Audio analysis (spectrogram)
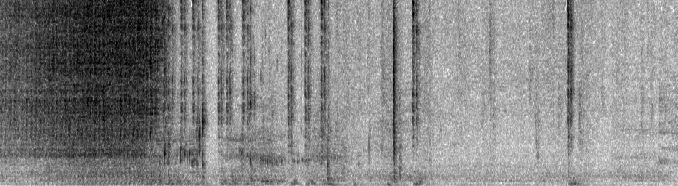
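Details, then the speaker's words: Caravan or camper fresh-water pump after replacement: water ticks, spits and sputters from the tap in uneven rapid bursts, about four a second; most likely air still in the line, possibly a leak, pump needs minor adjustment. "Now, if you can hear how it's ticking, that means there's either a leak or just a bit of air in the line most likely still."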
